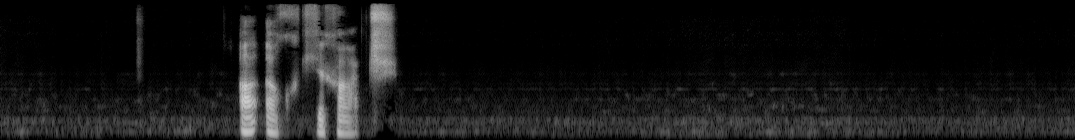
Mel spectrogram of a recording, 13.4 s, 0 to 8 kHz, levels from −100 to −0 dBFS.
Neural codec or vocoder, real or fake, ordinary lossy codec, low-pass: codec, 24 kHz, 1.2 kbps, DualCodec; fake; MP3, 48 kbps; 7.2 kHz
